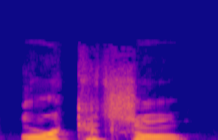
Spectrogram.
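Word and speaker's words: Orkizo (ὁρκίζω): The demoniac recognizes Jesus and uses that same root word, orkizo, right? Is that how you say it? Orkiko? – Yeah. Orkizo, yes.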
